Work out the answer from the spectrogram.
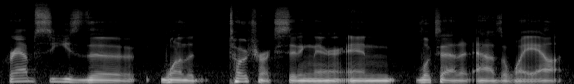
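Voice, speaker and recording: Man, podcast co-host, low voice, mellow tone, relaxed casual chat. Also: unhurried, clear, resonant tone, no echo. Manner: relaxed, chatty, laughs often. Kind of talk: casual movie review chat.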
